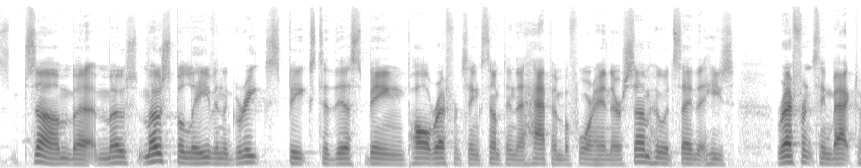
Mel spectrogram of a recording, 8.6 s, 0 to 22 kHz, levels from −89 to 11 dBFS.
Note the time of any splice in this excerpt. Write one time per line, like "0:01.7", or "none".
none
